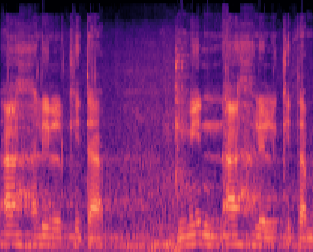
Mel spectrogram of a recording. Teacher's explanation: Pada pembacaan min ahlil kitab maka dibaca jelas, di sini ada hukum bacaan idhar, idhar halqi, ya. Ada nun sukun bertemu dengan hamzah maka dibaca jelas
